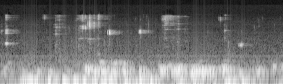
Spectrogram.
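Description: Faint scattered clicks and light scrapes of a metal fork picking up fries from a takeout container.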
